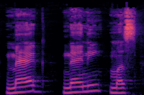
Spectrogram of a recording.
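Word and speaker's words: magnanimous: MOUS, OUS को हम लोग इंग्लिश में पढ़ते हैं अस। ये हमारा कोड है, अगर आपको कहीं पर OUS लिखा मिले तो आपको उसका उच्चारण करना है अस। और आगे हमारा M लिखा है तो मीनिंग बनी इतनी मस। तो पूरी मीनिंग मैग नैनी मस, मैग्नैनिमस, मैग्नैनिमस।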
